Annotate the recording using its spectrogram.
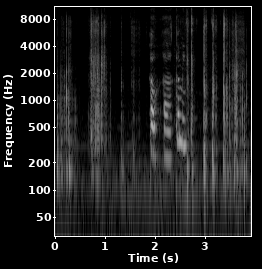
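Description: A plastic toy figure knocks against a tabletop.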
